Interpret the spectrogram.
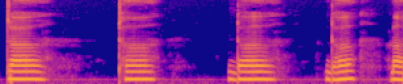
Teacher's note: ट ठ ड ढ ड़ यह सब मूर्धन्य व्यंजन है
